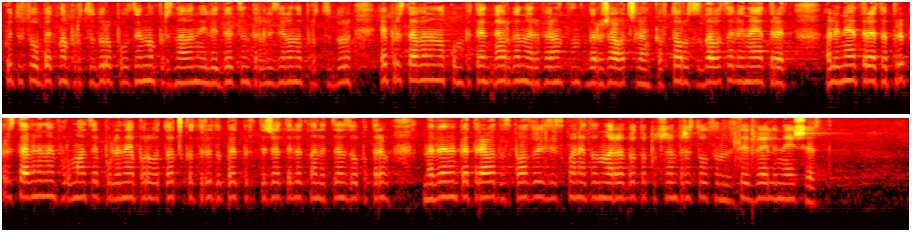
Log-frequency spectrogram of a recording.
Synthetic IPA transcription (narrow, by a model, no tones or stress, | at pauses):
koʊit̪ʊsəobɛkt̪nəpɾot̪sɛd̪uɾəpozimnopɾiznavɛnəilid̪ɛt̪sɛnt̪ɾɐliziɾənəpɾot̪sɛd̪uɾə | ɛpɾɛt̪st̪avɛnənɐkompɛt̪ɛnt̪niɔɾɡənːɐɾɛfɛɾɛnt̪ənd̪ɐɾʒavət͡ʃlɛŋkəft̪ɔɾosɐzd̪avəsɛlinɛjət̪ɾɛt̪ɐlinɛjət̪ɾɛt̪əpɾipɾɛt̪st̪avɛnɛnɐinfoɾmat̪sijəpolʲinɛɛpɤɾvət̪ɔt͡ʃkət̪ɾid̪opɛt̪̚pɾit̪ɛʒat̪ɛlʲət̪nɐlit̪sɛnzɐopot̪ɾɛpnɐvɛmɛpɛt̪ɾʲavəd̪ɐspazvəiziskvɐniət̪ənɐɾɛd̪̚bət̪əpo̥t͡ʃlɛnt̪ɾist̪əosɛmd̪ɛsɛid̪vɛilinɛiʃɛst̪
